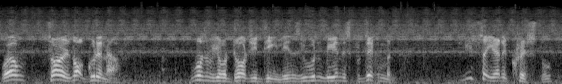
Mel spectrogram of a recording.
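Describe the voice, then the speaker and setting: An actor playing a pompous, blustering middle-aged English starship captain in a comic radio play, giving clipped orders. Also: male voice, a little high, animated, fast talker, noisy background, natural voice. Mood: indignant. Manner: blustering, officious, clipped commands.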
